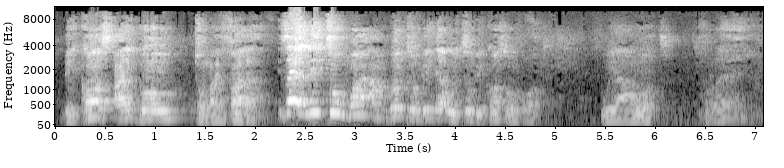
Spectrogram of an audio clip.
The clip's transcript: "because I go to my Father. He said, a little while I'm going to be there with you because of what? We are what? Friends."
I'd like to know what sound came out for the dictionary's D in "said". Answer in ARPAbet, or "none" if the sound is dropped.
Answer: none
